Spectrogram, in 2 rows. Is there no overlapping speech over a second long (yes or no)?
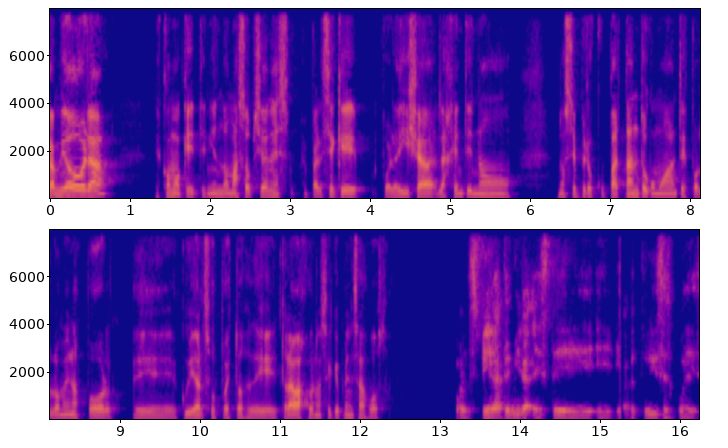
yes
